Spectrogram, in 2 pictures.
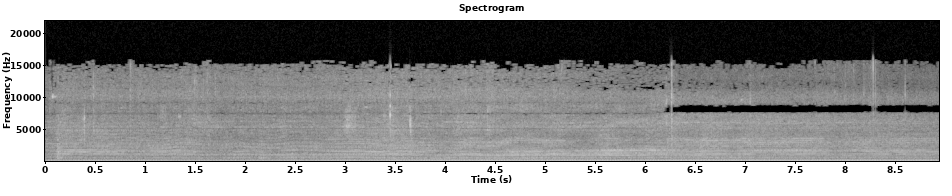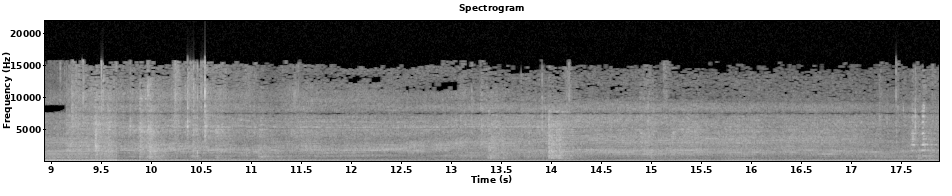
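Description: Kubota BX23S compact tractor's three-cylinder diesel engine running steadily. About ten seconds in it drops quieter and runs on at a lower level.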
